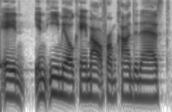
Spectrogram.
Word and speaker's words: Condé Nast: And the company, which is, I don't know if I'm even saying this right, it's Condé Nast. Mm-hmm. I know it's just an accent over the E. – I'm telling you, it's a French, Condé Nast.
